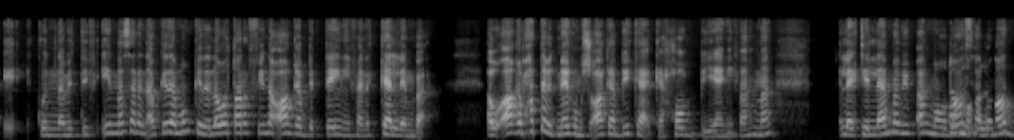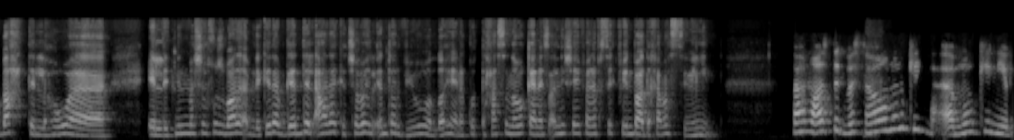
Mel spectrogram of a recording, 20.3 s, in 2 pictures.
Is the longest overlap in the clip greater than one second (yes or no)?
no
